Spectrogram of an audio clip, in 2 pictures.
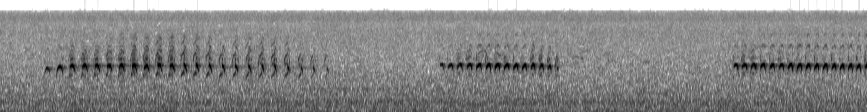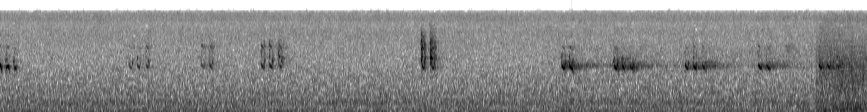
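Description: A bird calling: three rapid trills of quick repeated notes, each lasting a few seconds, followed by a series of short single notes at the same high pitch.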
